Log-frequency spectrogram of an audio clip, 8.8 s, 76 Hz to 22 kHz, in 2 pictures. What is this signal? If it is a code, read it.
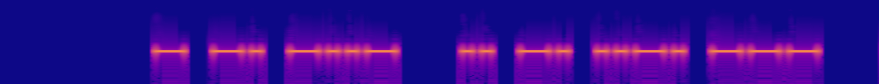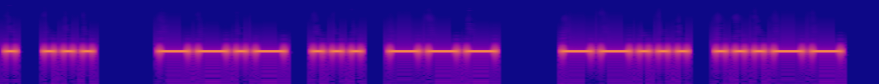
Morse code, heard as a keyed tone, about 25 wpm, 700 Hz. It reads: TNX INFO ES QSO 73
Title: Practice QSO - Exchange 4 - Ending - 25wpm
